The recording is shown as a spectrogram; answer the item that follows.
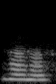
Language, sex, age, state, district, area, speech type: Kannada, female, 18-30, Karnataka, Udupi, rural, conversation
